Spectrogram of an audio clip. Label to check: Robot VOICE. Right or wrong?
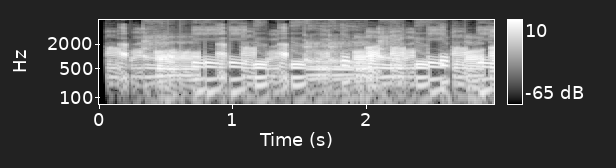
Right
